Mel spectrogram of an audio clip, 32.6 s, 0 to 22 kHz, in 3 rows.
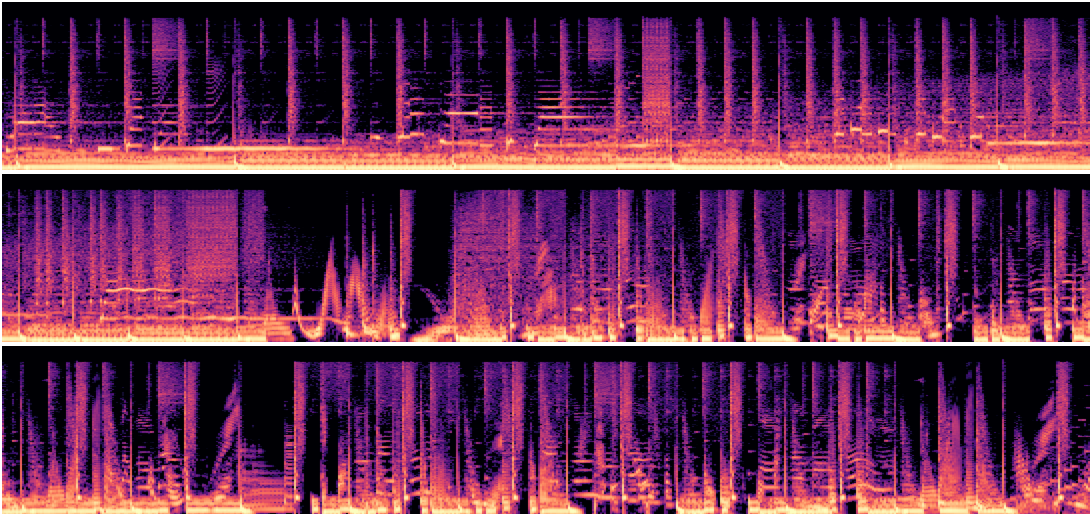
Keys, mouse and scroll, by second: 4.9 ctrl+click, 16.8 shift+click, 17.6 shift+click, 18.2 ctrl+t, 26.4 ctrl+g, 30.2 ctrl+click.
